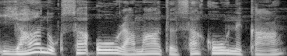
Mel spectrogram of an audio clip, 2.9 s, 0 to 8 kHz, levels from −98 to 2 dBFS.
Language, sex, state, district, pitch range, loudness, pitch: Garo, male, Meghalaya, South Garo Hills, 120-165 Hz, -16 LUFS, 135 Hz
